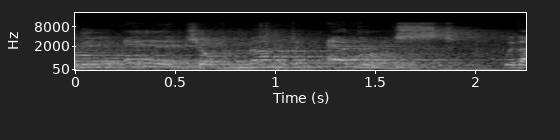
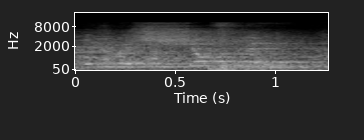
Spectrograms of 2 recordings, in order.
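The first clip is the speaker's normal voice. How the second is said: plain reading voice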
